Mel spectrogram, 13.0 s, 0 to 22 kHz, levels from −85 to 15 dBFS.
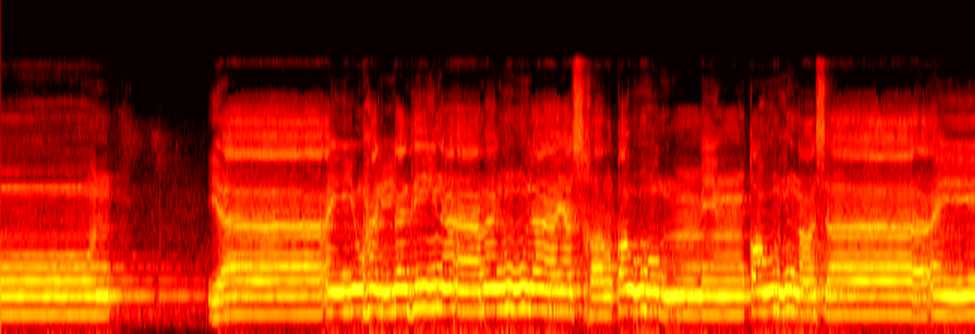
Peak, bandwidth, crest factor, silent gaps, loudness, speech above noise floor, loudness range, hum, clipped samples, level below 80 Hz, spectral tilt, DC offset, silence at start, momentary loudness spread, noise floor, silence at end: -8 dBFS; 11.5 kHz; 8 dB; none; -16 LUFS; 24 dB; 4 LU; none; under 0.1%; -54 dBFS; -5.5 dB/octave; under 0.1%; 0 s; 4 LU; -39 dBFS; 0 s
